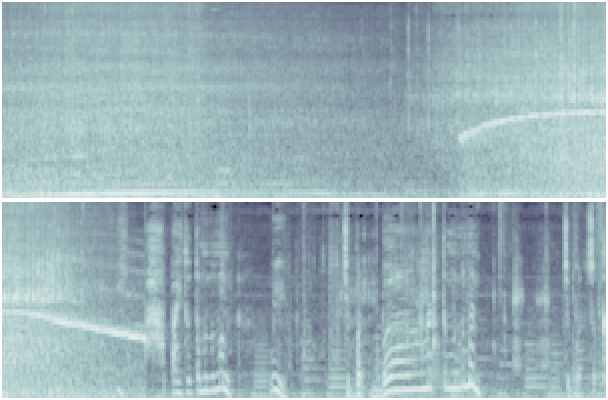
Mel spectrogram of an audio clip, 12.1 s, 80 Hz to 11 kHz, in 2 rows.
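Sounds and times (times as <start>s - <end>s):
toy car motor humming: 4.1s - 7.2s
toy electronic siren wailing: 4.5s - 7.6s.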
